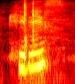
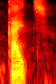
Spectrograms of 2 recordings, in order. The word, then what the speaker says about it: kites: How do you think we should pronounce that word? Kitties? No. Kites. Kites, exactly. Kites. It's a little bit confusing because it's very similar to kitties.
